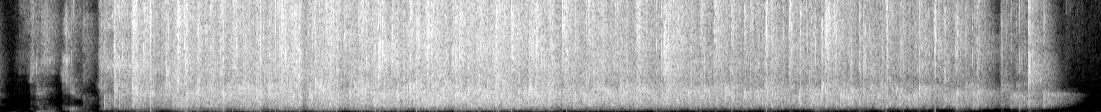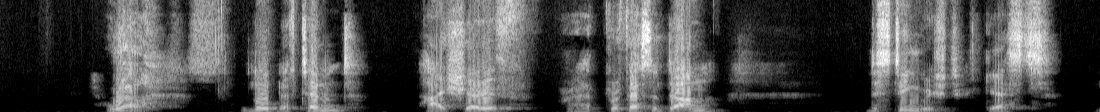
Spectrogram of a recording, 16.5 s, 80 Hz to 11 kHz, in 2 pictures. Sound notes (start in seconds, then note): 0.7 audience appluading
